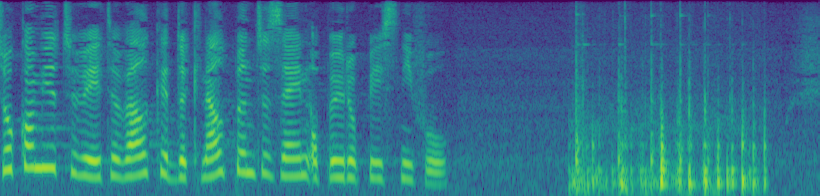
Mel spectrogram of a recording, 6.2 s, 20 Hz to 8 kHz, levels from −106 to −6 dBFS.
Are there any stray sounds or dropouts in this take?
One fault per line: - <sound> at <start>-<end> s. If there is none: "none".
- thud at 4.3-5.8 s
